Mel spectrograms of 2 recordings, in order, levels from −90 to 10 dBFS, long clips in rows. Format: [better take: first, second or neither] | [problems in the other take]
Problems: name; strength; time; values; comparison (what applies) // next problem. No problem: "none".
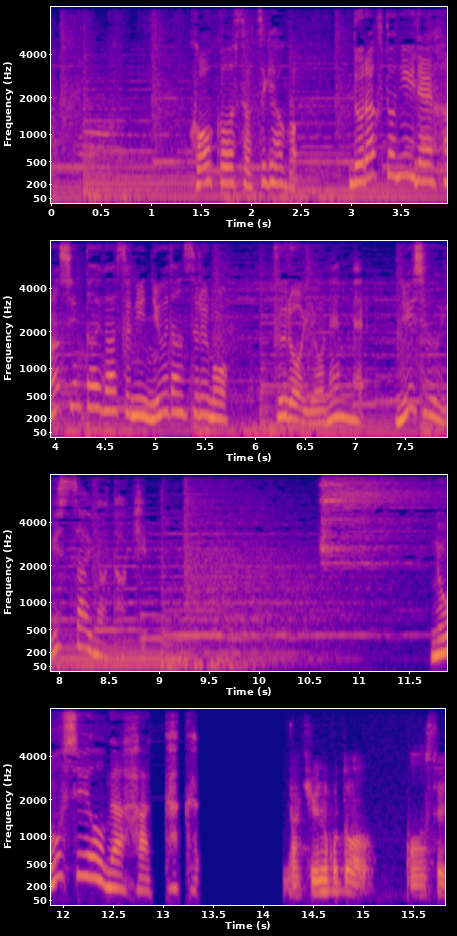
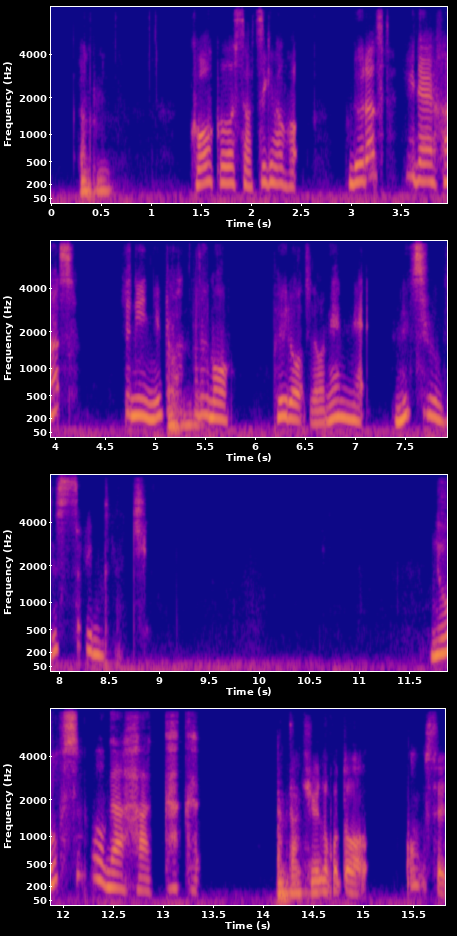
first | noise reduction (neural diffusion model UNIVERSE++)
